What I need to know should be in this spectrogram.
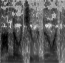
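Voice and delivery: low, very soft voice; confiding apology. Acted. Gate agent apologizing to the kind passenger, hushed confiding. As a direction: keep it hushed and low, just between you.

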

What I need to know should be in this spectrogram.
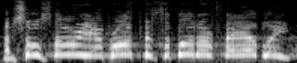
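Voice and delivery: very high, fast whine imitating the wife; hammed-up tearful apology in one rushed wail; mock wailing apology. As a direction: squeal it out as an overwrought apology. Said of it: "She's apologizing for being sick".

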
